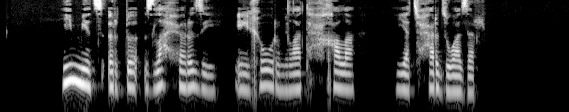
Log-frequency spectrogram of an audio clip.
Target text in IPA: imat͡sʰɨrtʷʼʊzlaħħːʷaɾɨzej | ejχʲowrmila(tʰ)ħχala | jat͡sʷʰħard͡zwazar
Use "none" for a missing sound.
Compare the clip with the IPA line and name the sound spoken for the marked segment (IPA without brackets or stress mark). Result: tʰ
